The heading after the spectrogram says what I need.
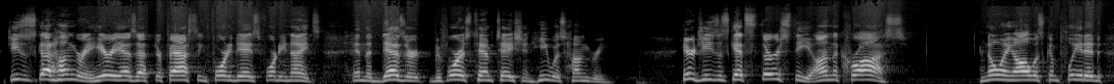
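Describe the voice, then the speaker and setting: A pastor teaches a sermon conversationally in a high, pushed and bright voice, often checking in with his listeners and repeating words as he thinks aloud.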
